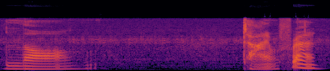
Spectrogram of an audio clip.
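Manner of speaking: ordinary delivery, nothing marked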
